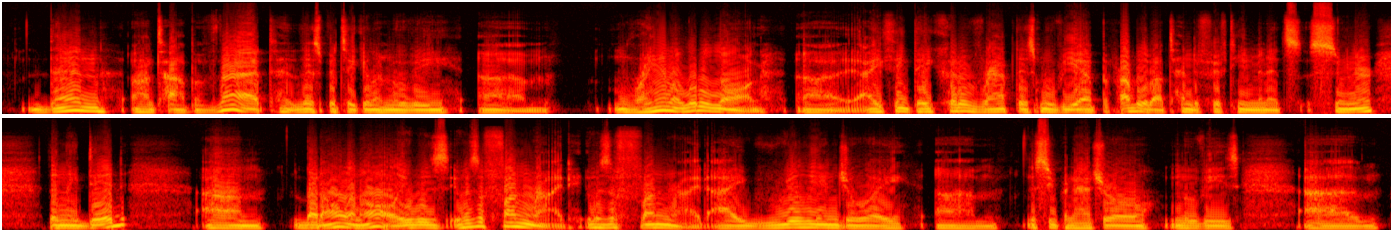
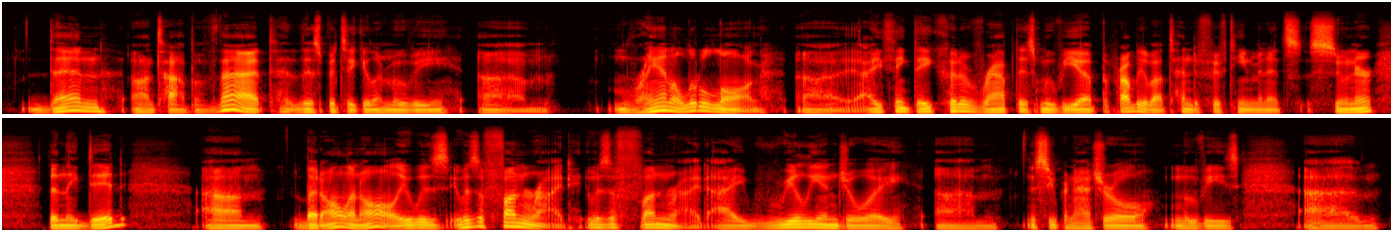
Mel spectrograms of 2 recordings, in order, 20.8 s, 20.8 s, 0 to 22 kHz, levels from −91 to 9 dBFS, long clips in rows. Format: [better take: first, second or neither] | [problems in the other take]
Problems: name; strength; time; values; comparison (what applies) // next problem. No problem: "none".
second | distortion; heavy; 15% of the sound clipped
